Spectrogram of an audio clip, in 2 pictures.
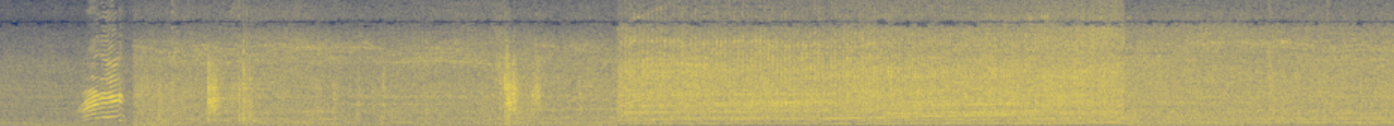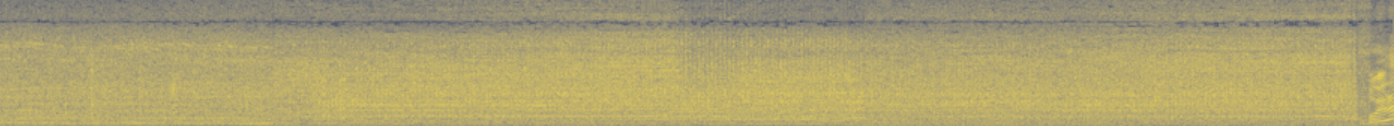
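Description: A skid steer loader stuck in mud churns its engine loudly and continuously for the whole stretch, the drone rising and falling as it strains, with voices talking over it.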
